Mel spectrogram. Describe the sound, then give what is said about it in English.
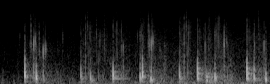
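Footsteps of a detective pair and a police officer walking up to a body: several fairly soft, evenly spaced steps in a quick walking rhythm, with no talking. “Shepard and Stone and the police officer walk up to the body.”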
